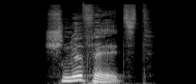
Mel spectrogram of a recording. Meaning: second-person singular present of schnüffeln
- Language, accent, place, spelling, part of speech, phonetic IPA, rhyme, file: German, Germany, Berlin, schnüffelst, verb, [ˈʃnʏfl̩st], -ʏfl̩st, De-schnüffelst.ogg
